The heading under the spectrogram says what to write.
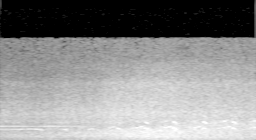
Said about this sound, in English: The age-old sound of the sea. The same sound folks are hearing right now up around Penobscot Bay and Marblehead, on the Chincoteague Inlet, down in St. Bernard Parish and clean over to the west coast, by Guadeloupe and Carmel,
